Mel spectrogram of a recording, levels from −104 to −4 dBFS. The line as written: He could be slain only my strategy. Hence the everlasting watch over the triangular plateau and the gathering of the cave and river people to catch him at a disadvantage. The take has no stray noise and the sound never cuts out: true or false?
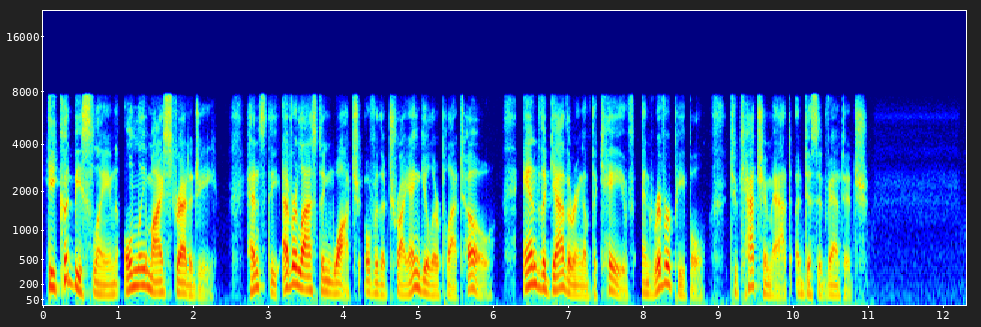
true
